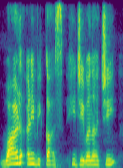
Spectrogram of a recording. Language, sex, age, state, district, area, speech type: Marathi, female, 45-60, Maharashtra, Pune, urban, spontaneous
